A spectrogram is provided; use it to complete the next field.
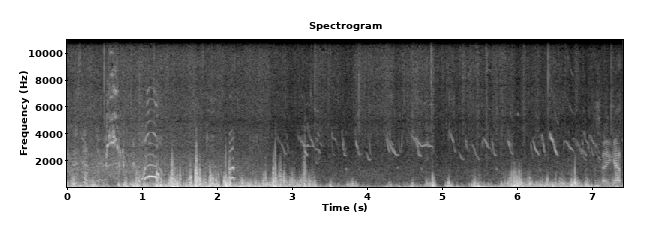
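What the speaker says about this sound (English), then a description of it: "So you got the chickens right here" Chickens cluck and chatter in a farm pen with goats kept next door, with brief high calls scattered through and people talking throughout.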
